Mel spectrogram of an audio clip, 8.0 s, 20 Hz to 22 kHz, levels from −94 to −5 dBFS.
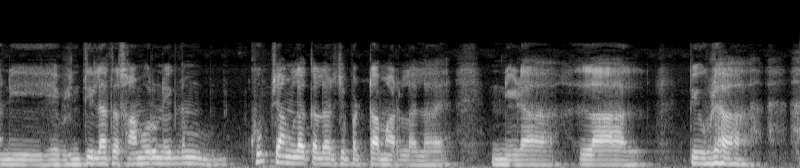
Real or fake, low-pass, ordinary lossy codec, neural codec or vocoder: real; none; none; none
